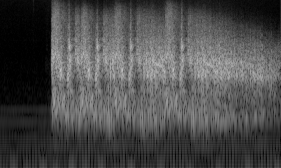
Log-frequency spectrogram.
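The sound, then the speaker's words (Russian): After a moment of low hum, a rapid burst of loud pistol shots cracks out, the reports running together and trailing off in a long echoing decay. No voices. “Когда раздались пистолетные выстрелы, Вася рухнул на землю и спрятался за цветочную клумбу.”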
